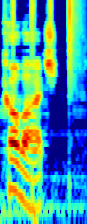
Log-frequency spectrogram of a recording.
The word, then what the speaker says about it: Kovacs: That's like in the future, and Takashi Kovacs, and that's pronounced correctly because the author made a point of that.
